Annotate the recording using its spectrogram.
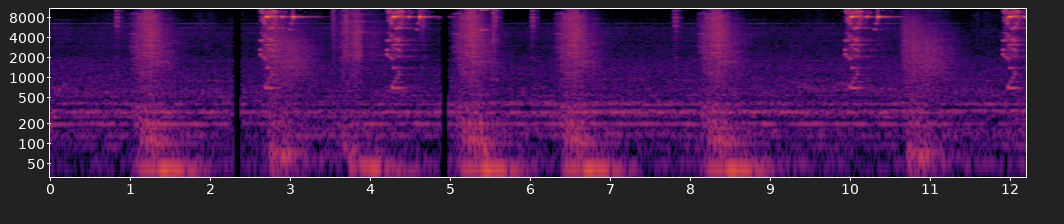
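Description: Soft interface whooshes and blips sound now and then.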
